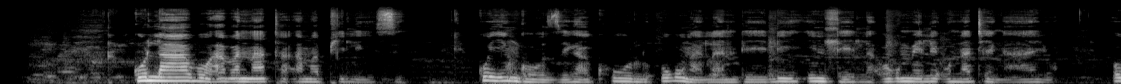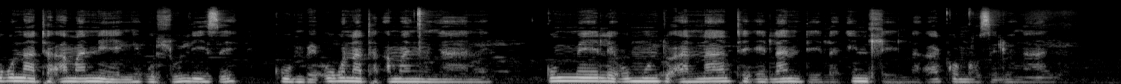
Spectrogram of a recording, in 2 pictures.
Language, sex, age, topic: North Ndebele, male, 25-35, health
